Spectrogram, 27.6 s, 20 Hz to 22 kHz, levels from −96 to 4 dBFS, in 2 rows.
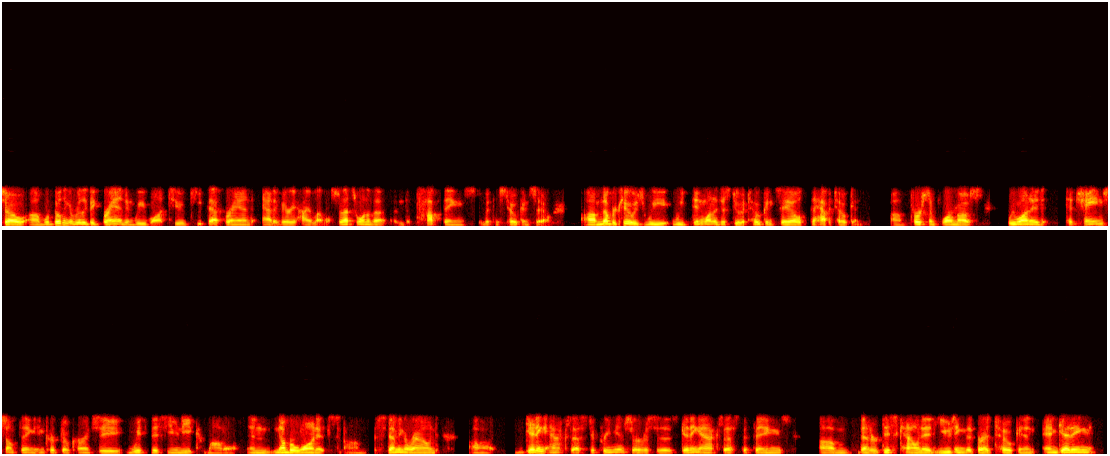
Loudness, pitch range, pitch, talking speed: -25 LUFS, 95-120 Hz, 105 Hz, 200 wpm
